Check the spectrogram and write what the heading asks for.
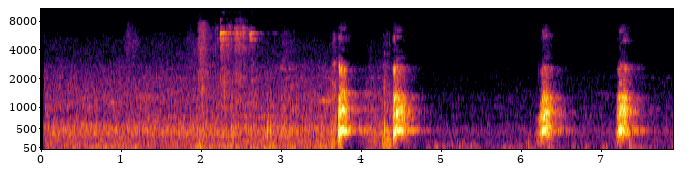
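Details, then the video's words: Golden Retriever named Nero, eager to go for a walk, barking in four sharp bursts spaced about a second or two apart, with a steady background hum before the barks. "Nero ghumne ke liye to pgl ho gai Golden retriever"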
